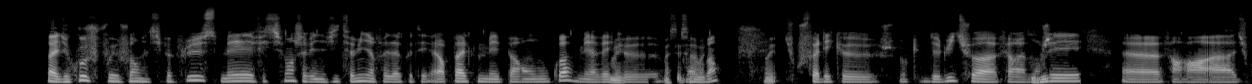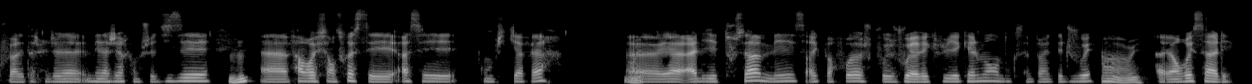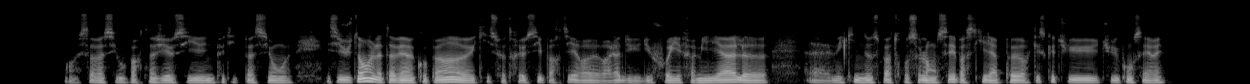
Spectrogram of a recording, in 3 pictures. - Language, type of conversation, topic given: French, podcast, Peux-tu raconter un moment où tu as dû devenir adulte du jour au lendemain ?
- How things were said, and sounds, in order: unintelligible speech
